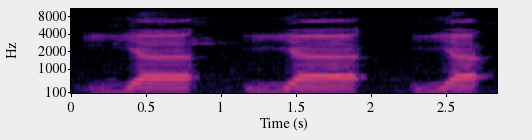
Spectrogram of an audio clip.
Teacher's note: जबान का बीच और उसके मुकाबिल ऊपर का तालु जो जीम शीन का मखरज है वो या मुतहर्रिक वलीन का मखरज है, अदा करेंगे या या या, ठीक है।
